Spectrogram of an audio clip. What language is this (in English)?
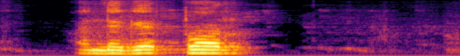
Santali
